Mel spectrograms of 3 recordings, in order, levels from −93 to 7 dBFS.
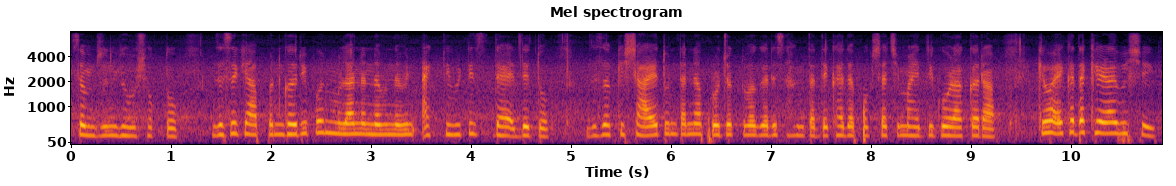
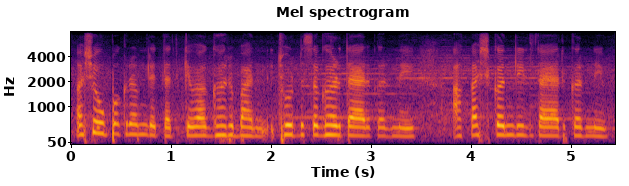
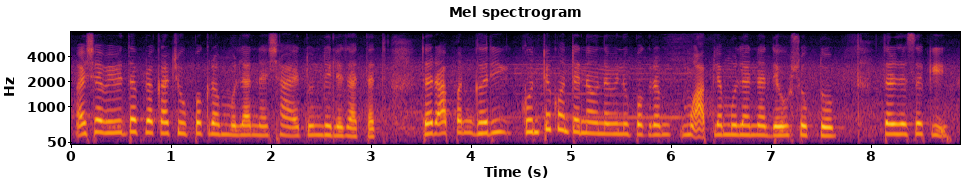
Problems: background sounds at intervals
